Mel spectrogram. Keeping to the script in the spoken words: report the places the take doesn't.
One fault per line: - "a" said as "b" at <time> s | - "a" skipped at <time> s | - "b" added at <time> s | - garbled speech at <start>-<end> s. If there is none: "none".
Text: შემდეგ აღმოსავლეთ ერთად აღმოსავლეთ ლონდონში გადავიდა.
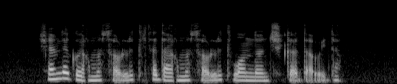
none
